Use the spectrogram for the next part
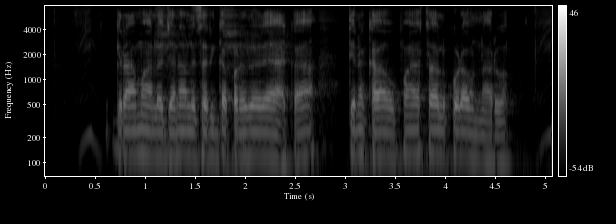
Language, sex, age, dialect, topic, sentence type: Telugu, male, 18-24, Southern, banking, statement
